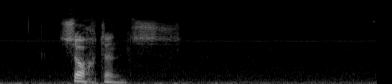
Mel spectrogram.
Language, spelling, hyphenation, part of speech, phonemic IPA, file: Dutch, 's ochtends, 's och‧tends, adverb, /ˈsɔx.(t)ən(t)s/, S-ochtends.ogg
- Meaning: in the morning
